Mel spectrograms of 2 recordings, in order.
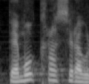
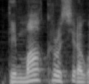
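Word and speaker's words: democracy: 우리가 민주주의라 할 때 영어로 데모크라시라고 그러죠. 또 미국식 발음은 디마크로시라고 하는데 어쨌든 데모스와 크라시가 합해진 겁니다.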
